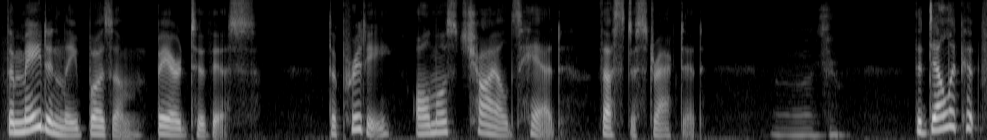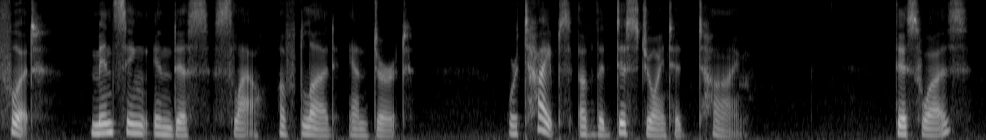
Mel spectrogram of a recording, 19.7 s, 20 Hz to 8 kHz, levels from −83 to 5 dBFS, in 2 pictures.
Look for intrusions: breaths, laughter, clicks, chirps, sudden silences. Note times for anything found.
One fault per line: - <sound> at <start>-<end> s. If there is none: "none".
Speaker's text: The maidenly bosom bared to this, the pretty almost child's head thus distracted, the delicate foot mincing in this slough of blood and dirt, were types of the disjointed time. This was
- sneeze at 7.7-8.5 s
